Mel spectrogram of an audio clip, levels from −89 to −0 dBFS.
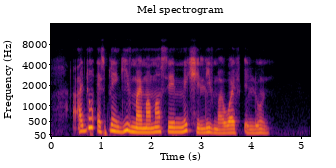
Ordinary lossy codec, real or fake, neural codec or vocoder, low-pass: Opus, 32 kbps; real; none; 7.2 kHz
